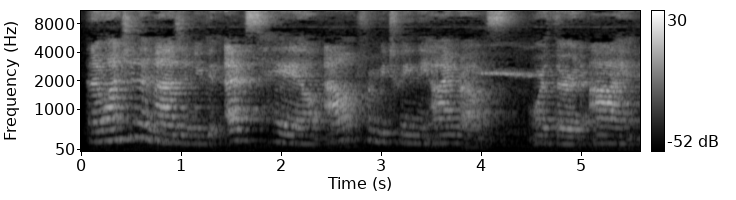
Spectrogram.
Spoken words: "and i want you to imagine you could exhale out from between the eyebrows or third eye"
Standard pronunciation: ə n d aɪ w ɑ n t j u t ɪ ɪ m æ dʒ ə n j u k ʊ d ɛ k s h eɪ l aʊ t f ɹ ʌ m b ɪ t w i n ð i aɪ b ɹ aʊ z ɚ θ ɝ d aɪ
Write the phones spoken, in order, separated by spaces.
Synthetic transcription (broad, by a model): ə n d aɪ w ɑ n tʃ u t ɪ ɪ m æ dʒ ə n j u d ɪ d ɛ k s h eɪ l aʊ t f ɹ ʌ m b ɪ t w i n ð i aɪ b ɹ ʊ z ɚ θ ɝ d aɪ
